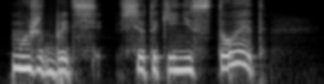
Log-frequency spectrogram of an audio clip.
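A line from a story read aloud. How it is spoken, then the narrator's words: Frightened whimper. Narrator (Russian): испуганно скульнула Лана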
